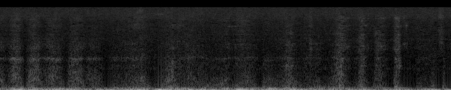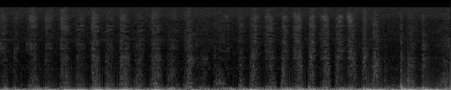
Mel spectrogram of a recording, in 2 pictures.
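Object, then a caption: Metal mesh microphone grille. Fingertips scratch and tap the metal mesh grille of a black Blue Yeti microphone. The result is a continuous, deep, muffled rumble of rapid, irregular thumps and scrapes, heavy in the low bass with almost no high end.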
